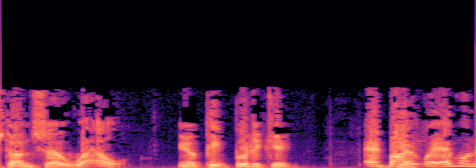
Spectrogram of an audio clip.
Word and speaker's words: Buttigieg: That's an easy name. It's Buttigieg. – Buttigieg. – Buttigieg. It's very easy.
